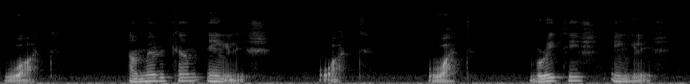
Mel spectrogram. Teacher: ҳангоми талаффузи ин овоз лабҳоро барои талаффузи ӯ тайёр карда v талаффуз мекунем, ба мисли калимаҳои while, which ва why. ҳарфи h дар ин калима талаффуз карда намешавад.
